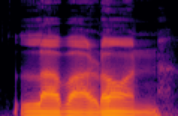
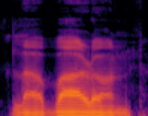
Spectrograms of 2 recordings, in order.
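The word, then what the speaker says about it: lavaron: Jose LeBaron all right a lot of times people want to put the accent on the last part of that LeBaron but it's it's it's not on the last syllable it's on the second-to-last certain it's not Lavar on its LeBaron all right so here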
